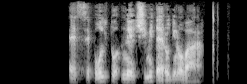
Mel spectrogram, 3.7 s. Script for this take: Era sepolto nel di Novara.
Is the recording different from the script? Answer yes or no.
yes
